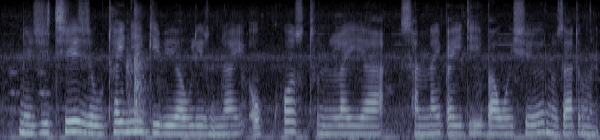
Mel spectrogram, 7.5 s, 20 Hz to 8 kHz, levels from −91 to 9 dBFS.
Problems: low volume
